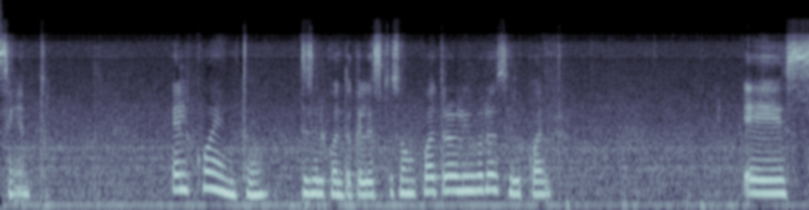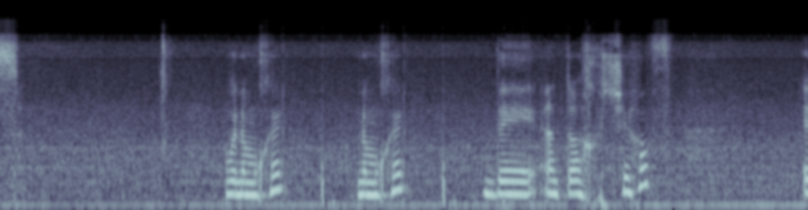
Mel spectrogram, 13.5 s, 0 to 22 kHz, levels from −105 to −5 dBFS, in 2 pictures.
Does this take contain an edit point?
yes; 4 cuts; at 2.5 s, 3.2 s, 8.6 s, 9.7 s

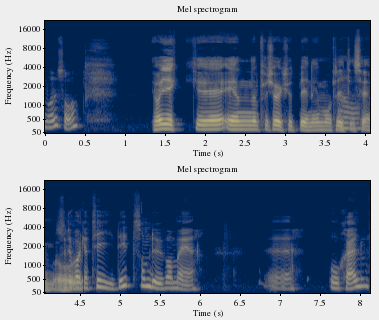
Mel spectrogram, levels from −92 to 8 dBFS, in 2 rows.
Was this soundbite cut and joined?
yes; 2 cuts; at 3.6 s, 4.5 s

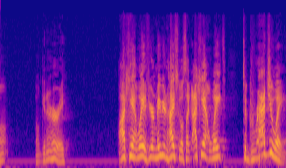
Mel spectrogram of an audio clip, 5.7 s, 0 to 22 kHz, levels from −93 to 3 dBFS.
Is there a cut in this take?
no; 0 cuts

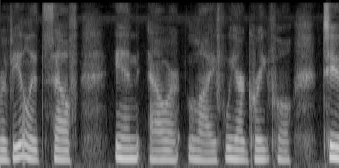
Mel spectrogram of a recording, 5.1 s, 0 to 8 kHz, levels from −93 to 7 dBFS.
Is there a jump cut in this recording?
no; 0 cuts

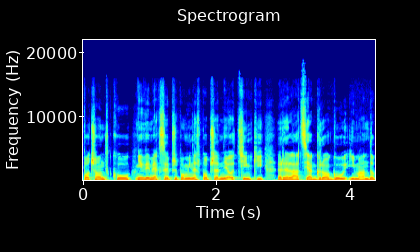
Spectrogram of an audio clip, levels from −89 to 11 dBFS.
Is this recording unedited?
yes; 0 cuts

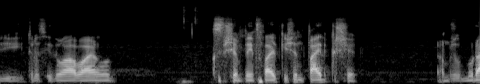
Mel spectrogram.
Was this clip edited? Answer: yes; 3 cuts; at 2.2 s, 2.8 s, 3.2 s

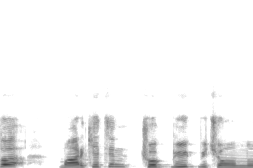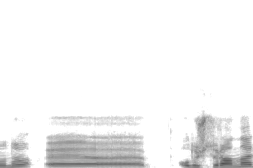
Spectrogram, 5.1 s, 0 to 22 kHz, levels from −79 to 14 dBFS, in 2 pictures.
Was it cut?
yes; 2 cuts; at 1.4 s, 2.9 s

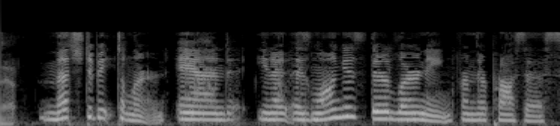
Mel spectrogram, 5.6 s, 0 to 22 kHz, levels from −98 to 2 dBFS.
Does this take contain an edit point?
yes; 2 cuts; at 1.1 s, 1.7 s

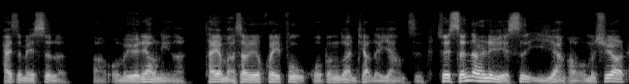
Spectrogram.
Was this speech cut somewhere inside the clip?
yes; 1 cut; at 4.3 s

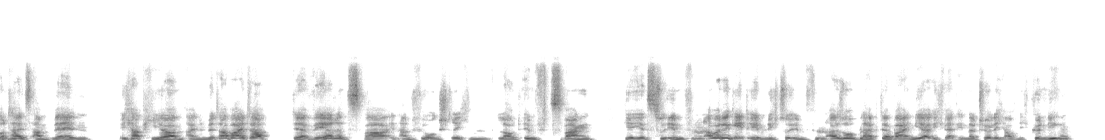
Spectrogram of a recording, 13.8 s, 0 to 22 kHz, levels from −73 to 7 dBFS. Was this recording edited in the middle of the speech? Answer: no; 0 cuts

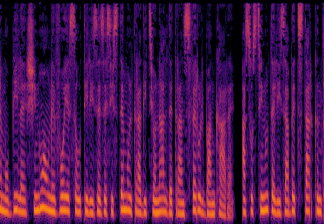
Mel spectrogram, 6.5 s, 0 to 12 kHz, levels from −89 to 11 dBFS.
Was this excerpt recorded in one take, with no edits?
yes; 0 cuts

